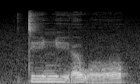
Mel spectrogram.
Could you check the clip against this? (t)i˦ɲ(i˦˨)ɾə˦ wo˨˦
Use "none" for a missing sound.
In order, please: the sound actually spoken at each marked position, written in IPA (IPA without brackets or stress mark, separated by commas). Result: t, i˦˨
